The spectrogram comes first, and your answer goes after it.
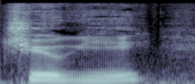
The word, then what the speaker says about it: cheugy: Chooi, pronounced cheoogy, can be used broadly to describe someone who is out of date or trying too hard.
